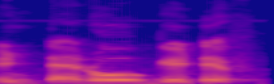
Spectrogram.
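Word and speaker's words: interrogative: फिर होता है इंट्रोगेटिव। स्पेलिंग तो क्या है? इंटेरोगेटिव, मगर प्रोनाउंसिएशन में इंट्रोगेटिव बोला जाता है ज्यादातर।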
